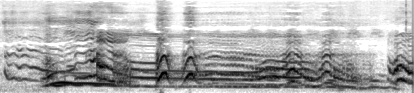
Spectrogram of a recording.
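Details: English Cocker Spaniels, two dogs singing a howling duet: steady drawn-out howls with layered harmonics, overlapping voices and quick upward yips breaking through, continuous throughout.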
